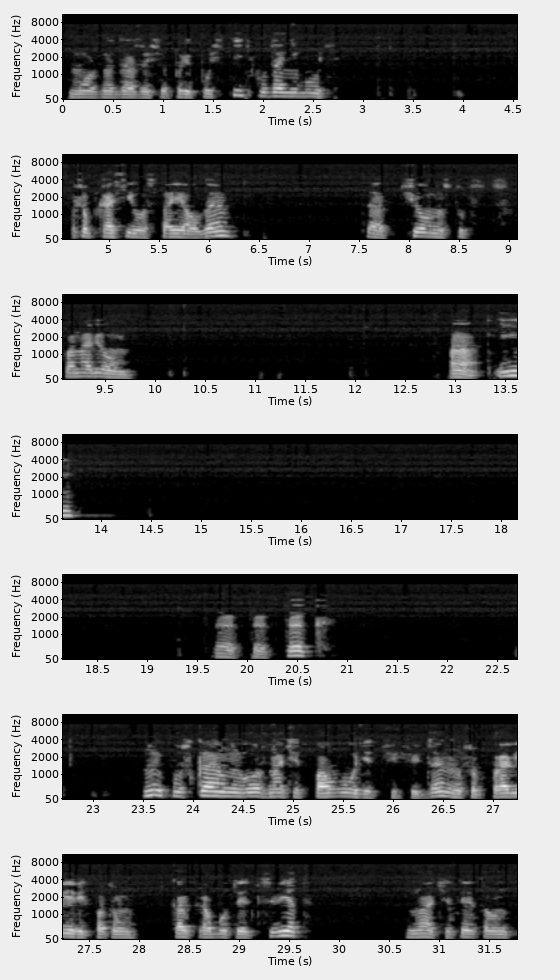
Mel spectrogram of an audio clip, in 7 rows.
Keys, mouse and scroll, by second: 0.2 r, 1.9 middle click, 2.7 r, 3.7 middle click, 4.8-5.8 middle drag, 6.2 middle click, 6.4-8.2 scroll down 1, 8.2 click, 11.1 g, 12.9 a, 13.4 i, 14.7-19.6 drag, 20.2-22.8 middle drag, 25.6 middle click, 27.6 KP_7, 29.7 r, 31.3 middle click.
